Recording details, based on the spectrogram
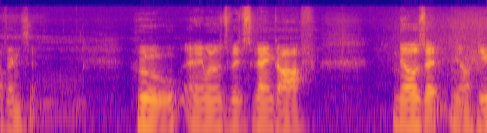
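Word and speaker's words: Van Gogh: back and saw vincent who anyone was visiting golf knows that you know he was a very troubled man that's how it's pronounced it's good in america we say vince van gaal doesn't mean it wasn't pronounced the point of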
